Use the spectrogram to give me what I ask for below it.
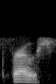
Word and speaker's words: Frohse: called the arcade of, I've always pronounced it Froche, but it's FROHSE, so it's probably something different than that.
